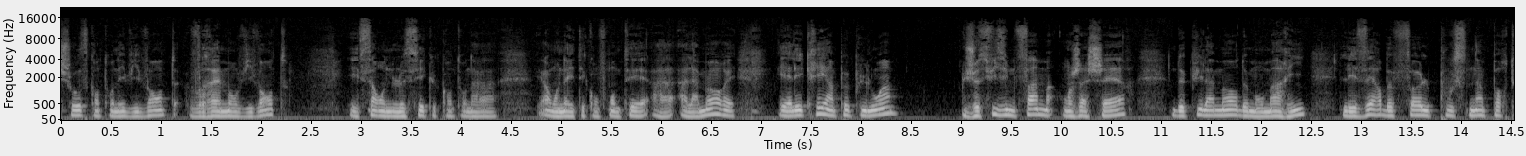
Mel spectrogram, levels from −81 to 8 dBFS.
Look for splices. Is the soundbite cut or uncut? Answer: uncut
